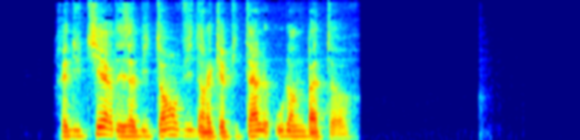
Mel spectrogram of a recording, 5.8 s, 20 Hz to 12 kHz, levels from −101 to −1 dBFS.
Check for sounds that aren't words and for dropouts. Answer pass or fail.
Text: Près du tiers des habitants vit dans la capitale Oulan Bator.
pass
